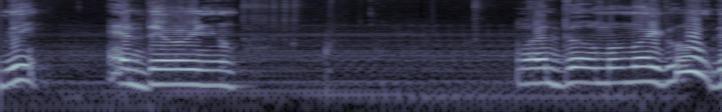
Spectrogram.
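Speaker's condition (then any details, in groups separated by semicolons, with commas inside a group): Cerebral palsy; difficult speaking, often not understood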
